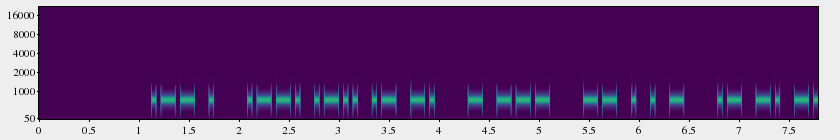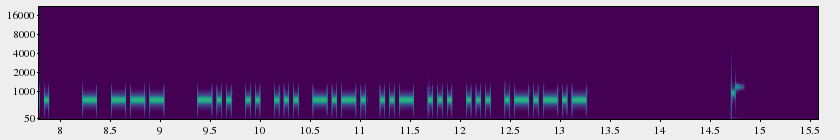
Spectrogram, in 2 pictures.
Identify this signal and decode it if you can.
Morse code, heard as a keyed tone, about 25 wpm, 700 Hz. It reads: WE PLAN TO MEET AND TO DISCUSS.
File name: practice / 25wpm / Sentences with 2-Word Phrases - 25wpm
